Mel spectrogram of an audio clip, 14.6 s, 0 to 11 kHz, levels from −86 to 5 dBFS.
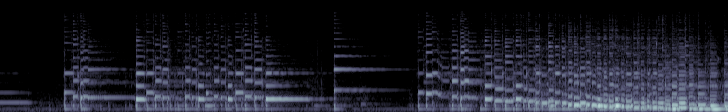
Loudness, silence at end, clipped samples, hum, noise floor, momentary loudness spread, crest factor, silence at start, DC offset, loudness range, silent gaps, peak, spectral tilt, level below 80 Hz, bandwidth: -29 LUFS; 0 s; under 0.1%; none; -63 dBFS; 21 LU; 20 dB; 0 s; under 0.1%; 15 LU; none; -10 dBFS; -10 dB/octave; -62 dBFS; 6.6 kHz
